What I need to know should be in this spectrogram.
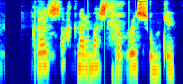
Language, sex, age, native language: Icelandic, female, 12, Icelandic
